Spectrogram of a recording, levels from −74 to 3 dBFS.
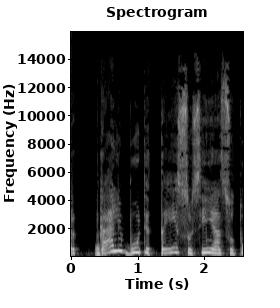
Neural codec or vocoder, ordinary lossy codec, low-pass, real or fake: vocoder, 48 kHz, 128 mel bands, Vocos; MP3, 64 kbps; 14.4 kHz; fake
